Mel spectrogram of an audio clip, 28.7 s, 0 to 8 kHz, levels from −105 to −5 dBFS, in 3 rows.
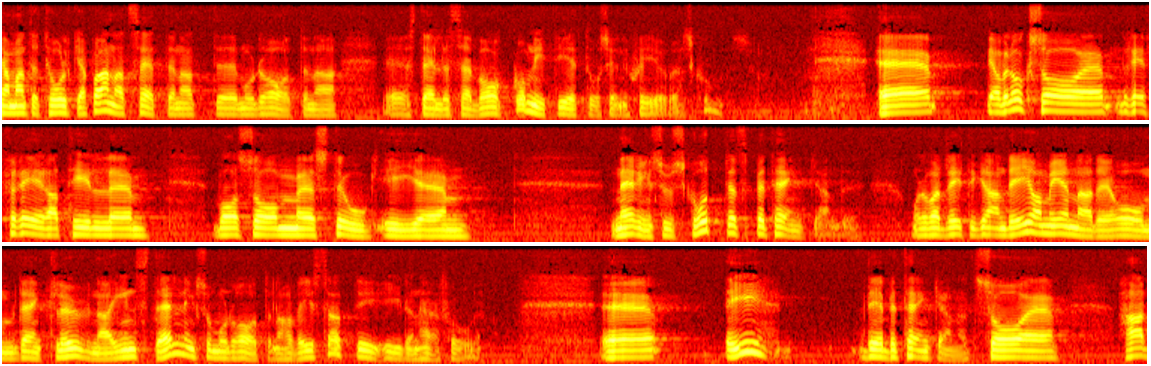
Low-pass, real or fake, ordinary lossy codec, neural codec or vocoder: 7.2 kHz; real; none; none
